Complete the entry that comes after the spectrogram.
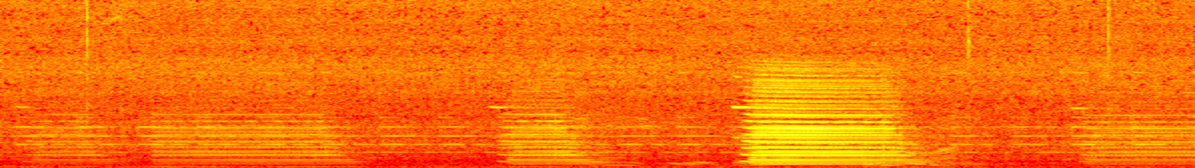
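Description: A train in a video game rolls in and stops at a station, its horn-like tones sounding in several long sustained bursts, the loudest near the end, over a steady rumbling hum with a voice speaking briefly.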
